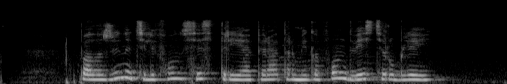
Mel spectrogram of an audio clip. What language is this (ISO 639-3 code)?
rus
